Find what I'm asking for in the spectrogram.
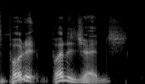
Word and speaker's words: Buttigieg: It's Buttigieg.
